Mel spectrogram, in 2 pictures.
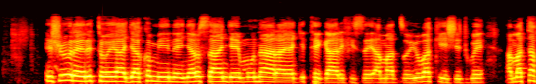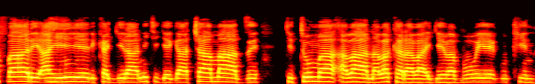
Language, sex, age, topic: Rundi, male, 36-49, education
